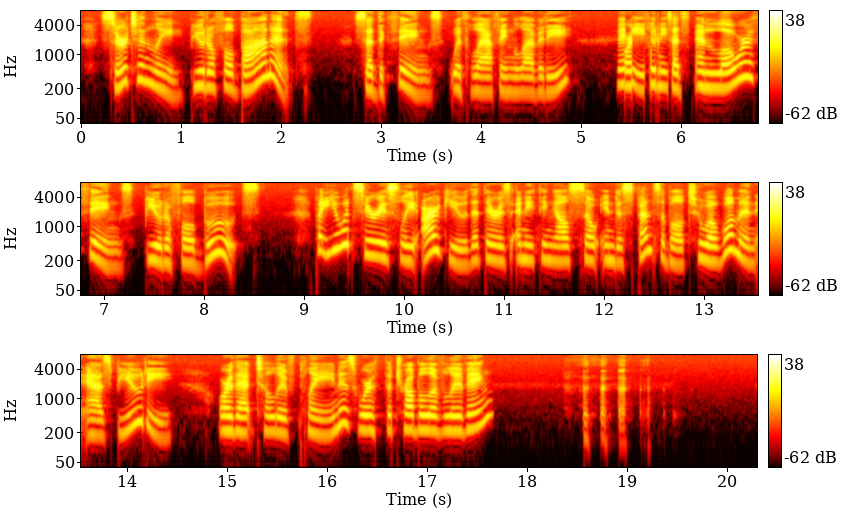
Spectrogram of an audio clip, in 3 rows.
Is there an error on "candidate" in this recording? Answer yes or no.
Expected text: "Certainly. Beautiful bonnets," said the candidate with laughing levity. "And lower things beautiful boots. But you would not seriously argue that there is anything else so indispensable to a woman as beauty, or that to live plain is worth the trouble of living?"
yes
